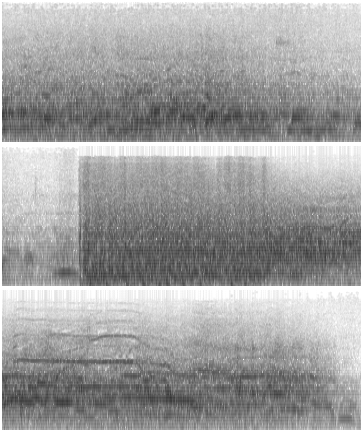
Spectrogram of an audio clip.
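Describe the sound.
Gunfire in a film scene where soldiers shoot: a sudden loud burst of rapid shots erupts partway through, after voices, followed by continued heavy noise with voices.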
